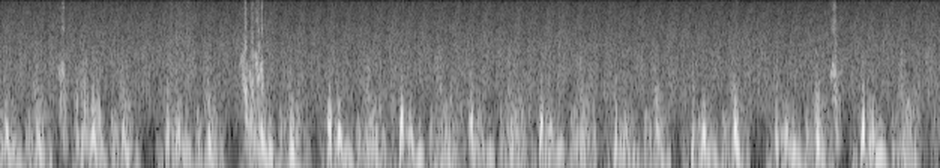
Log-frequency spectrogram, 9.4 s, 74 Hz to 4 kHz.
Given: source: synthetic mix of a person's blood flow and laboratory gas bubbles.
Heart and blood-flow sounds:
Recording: Doppler ultrasound of blood flow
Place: precordium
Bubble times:
0.56-0.69 s: bubbles
0.74-1.01 s: bubbles
2.38-2.67 s: bubbles
8.12-8.20 s: bubbles
8.28-8.45 s: bubbles
From the record:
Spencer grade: 2 (many but less than half of the cardiac periods contain bubble signals, singularly or in groups)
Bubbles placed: anywhere in the cardiac cycle

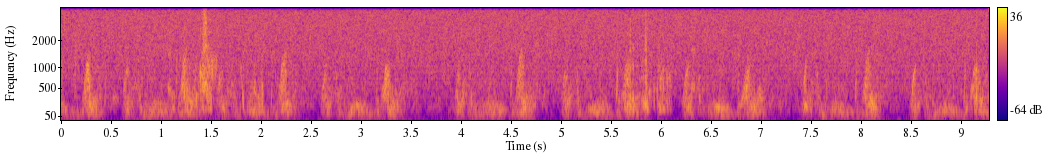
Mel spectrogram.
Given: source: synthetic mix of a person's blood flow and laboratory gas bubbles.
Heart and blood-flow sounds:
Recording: Doppler ultrasound of blood flow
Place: precordium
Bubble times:
0.00-0.04 s: bubbles
1.07-1.18 s: bubbles
1.21-1.59 s: bubbles
1.77-1.88 s: bubbles
5.56-6.14 s: bubbles
6.31-6.36 s: bubbles
9.13-9.29 s: bubbles
From the record:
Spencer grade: 3 (all of the cardiac periods contain showers or single bubble signals, but not dominating or overriding the cardiac motion signals)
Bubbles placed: anywhere in the cardiac cycle

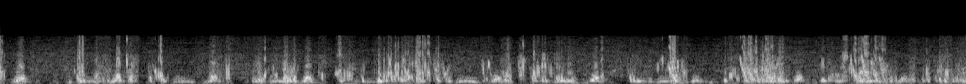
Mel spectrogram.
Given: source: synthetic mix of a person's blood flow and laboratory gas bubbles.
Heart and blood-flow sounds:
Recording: Doppler ultrasound of blood flow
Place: precordium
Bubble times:
0.00-0.08 s: bubbles
0.73-0.89 s: bubbles
0.94-1.39 s: bubbles
1.47-1.69 s: bubbles
2.08-2.33 s: bubbles
2.52-3.00 s: bubbles
3.19-3.27 s: bubbles
3.35-3.69 s: bubbles
3.74-4.53 s: bubbles
4.79-4.93 s: bubbles
5.00-5.13 s: bubbles
5.17-5.77 s: bubbles
6.00-6.04 s: bubbles
6.26-6.49 s: bubbles
6.55-6.88 s: bubbles
7.21-7.92 s: bubbles
8.19-8.97 s: bubbles
9.08-9.17 s: bubbles
9.21-9.67 s: bubbles
From the record:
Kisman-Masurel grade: 343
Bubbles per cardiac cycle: rolling drumbeat, 9 or more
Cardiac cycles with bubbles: 100%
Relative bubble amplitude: loud (0.450 to 0.775)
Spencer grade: 3 (all of the cardiac periods contain showers or single bubble signals, but not dominating or overriding the cardiac motion signals)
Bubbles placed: only in the low amplitude regions of the cardiac cycle

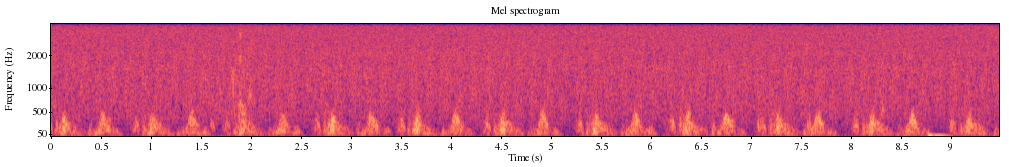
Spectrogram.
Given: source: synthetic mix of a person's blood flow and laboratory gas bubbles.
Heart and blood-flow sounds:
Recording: Doppler ultrasound of blood flow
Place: precordium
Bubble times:
1.54-1.65 s: bubbles
1.79-2.02 s: bubbles
7.05-7.11 s: bubbles
7.55-7.64 s: bubbles
8.26-8.33 s: bubbles
From the record:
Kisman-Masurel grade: 121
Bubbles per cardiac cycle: 1 to 2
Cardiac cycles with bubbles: 10 to 50%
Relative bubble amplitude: barely perceptible (0.100 to 0.250)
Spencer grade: 2 (many but less than half of the cardiac periods contain bubble signals, singularly or in groups)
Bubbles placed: anywhere in the cardiac cycle

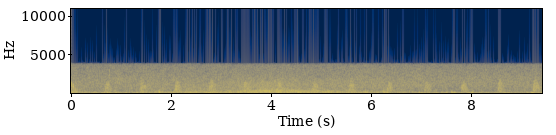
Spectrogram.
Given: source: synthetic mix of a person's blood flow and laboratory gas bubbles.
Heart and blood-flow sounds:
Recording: Doppler ultrasound of blood flow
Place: subclavian vein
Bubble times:
0.00-0.15 s: bubbles
From the record:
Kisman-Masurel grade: 212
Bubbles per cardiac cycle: several, 3 to 8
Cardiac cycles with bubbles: 1 to 10%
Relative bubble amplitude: moderate (0.250 to 0.450)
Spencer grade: 1 (occasional bubble signal discernible with the cardiac motion signal, with majority of cardiac periods free of bubbles)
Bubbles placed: anywhere in the cardiac cycle

